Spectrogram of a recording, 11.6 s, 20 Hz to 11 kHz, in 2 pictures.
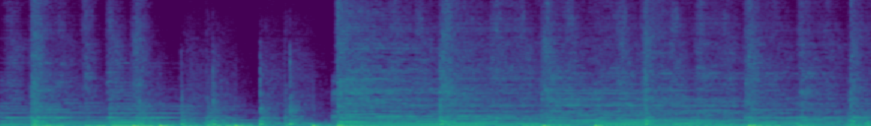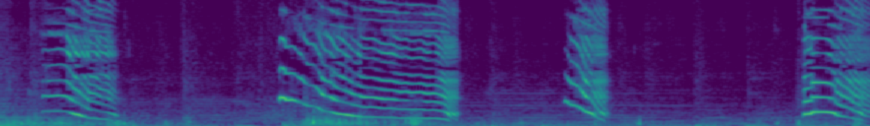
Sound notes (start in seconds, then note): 5.9 cow call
